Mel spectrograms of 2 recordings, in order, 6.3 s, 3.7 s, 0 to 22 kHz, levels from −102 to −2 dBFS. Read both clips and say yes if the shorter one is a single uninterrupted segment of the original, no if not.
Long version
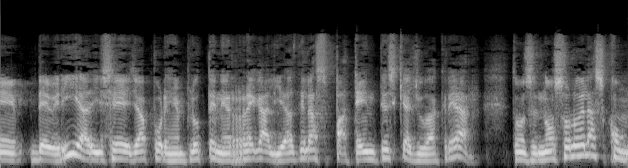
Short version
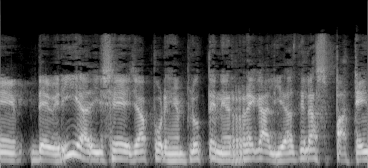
yes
